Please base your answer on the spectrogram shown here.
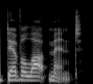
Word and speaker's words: development: For example, with development, he practiced hearing and saying development, focusing on the second syllable.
